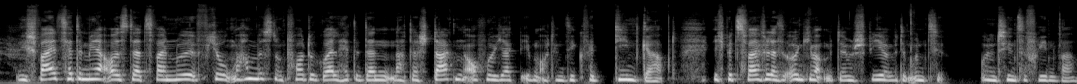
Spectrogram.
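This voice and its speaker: A woman talks at a fairly quick pace in a fairly high pitch. Her voice is somewhat breathy. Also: ordinary pitch variation. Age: 40s. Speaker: podcast host. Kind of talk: casual chat.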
